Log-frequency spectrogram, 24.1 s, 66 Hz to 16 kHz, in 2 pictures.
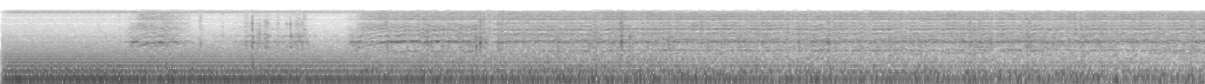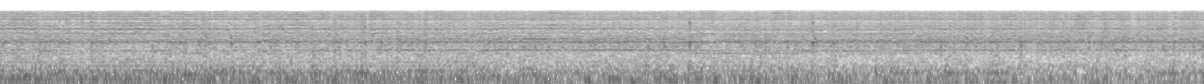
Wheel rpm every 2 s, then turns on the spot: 20, 40, 140, 160, 160, 160, 160, 160, 160, 160, 150, 160.
0-2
